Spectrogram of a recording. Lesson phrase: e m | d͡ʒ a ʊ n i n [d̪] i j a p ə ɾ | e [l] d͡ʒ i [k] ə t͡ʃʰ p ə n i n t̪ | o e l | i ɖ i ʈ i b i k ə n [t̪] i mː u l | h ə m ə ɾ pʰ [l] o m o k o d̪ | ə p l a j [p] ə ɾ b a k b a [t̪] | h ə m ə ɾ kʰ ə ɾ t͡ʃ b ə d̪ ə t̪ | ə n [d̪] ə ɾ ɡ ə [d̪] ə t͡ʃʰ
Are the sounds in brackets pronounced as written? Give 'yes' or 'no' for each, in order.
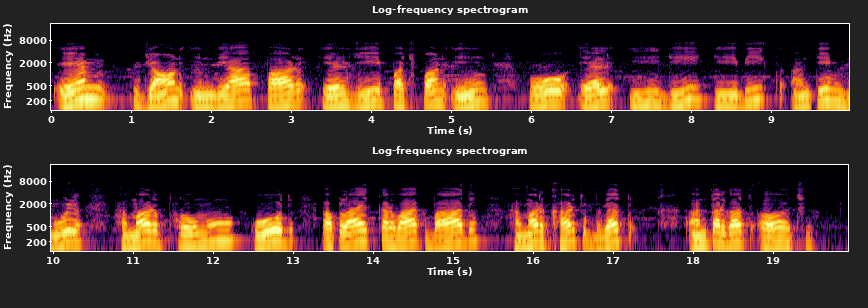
yes, yes, no, yes, no, no, no, no, no

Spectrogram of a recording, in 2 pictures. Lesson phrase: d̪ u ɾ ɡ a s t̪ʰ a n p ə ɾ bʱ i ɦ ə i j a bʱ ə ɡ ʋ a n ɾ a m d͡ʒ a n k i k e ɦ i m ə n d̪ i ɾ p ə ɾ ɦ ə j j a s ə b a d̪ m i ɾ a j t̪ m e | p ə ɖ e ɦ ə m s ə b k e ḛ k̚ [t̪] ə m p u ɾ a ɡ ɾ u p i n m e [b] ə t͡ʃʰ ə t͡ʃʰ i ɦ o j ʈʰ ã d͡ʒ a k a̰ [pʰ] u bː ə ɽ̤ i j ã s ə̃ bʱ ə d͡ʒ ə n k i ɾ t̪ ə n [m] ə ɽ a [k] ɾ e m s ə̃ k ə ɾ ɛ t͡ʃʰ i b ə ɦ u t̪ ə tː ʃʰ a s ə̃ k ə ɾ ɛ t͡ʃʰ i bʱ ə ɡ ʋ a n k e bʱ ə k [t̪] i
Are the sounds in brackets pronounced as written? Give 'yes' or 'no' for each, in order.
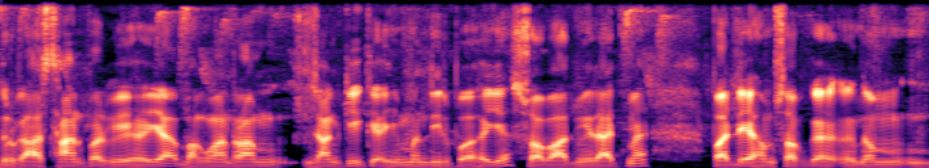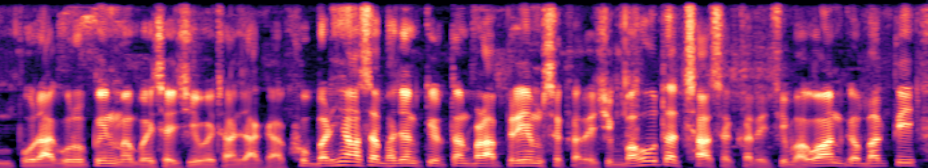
no, yes, no, no, no, yes

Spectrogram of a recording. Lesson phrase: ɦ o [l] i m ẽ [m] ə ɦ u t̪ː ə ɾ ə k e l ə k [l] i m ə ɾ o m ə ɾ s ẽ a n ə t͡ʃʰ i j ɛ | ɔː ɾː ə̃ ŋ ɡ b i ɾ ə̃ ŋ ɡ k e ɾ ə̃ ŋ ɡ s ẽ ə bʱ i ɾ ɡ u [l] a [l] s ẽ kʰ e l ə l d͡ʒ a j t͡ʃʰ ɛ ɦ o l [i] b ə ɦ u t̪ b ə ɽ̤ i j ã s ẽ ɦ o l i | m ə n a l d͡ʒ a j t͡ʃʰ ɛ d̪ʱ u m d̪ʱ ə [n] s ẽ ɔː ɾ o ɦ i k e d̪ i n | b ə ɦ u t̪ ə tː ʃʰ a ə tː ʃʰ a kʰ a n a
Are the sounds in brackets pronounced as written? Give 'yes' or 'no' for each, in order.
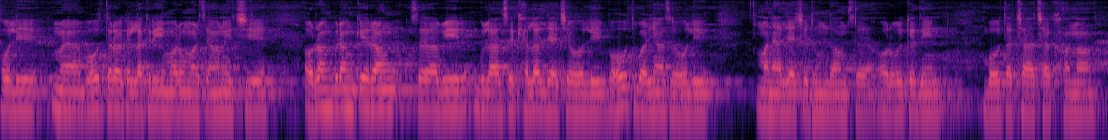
yes, no, no, yes, yes, yes, no

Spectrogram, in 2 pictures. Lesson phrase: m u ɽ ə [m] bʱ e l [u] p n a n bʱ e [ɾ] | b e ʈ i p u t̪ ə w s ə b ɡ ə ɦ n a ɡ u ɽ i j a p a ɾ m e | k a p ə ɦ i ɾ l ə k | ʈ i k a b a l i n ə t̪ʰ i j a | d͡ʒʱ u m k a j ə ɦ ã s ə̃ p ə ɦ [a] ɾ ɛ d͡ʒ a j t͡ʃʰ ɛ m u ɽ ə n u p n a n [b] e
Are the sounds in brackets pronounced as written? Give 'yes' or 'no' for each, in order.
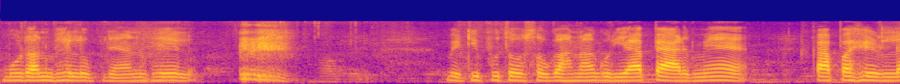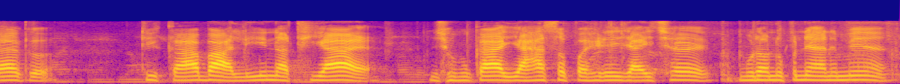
no, yes, no, no, no

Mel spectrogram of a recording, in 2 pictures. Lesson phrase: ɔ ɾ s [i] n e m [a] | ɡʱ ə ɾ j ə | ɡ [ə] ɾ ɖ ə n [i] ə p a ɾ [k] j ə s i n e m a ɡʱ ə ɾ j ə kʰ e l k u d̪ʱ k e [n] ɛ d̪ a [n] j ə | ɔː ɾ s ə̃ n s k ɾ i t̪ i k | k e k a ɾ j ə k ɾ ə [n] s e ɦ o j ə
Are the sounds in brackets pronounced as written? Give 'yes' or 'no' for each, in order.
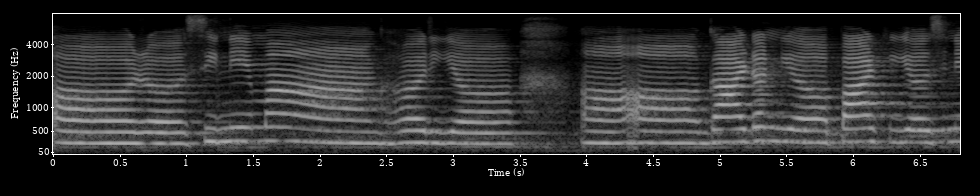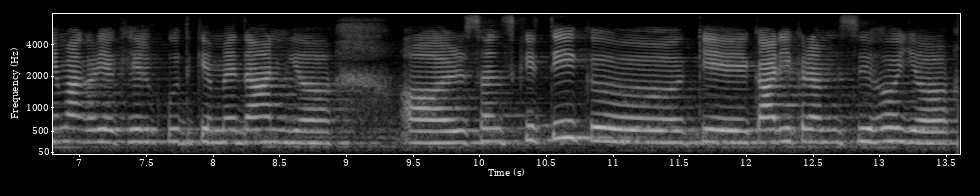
yes, yes, no, no, yes, no, yes, no

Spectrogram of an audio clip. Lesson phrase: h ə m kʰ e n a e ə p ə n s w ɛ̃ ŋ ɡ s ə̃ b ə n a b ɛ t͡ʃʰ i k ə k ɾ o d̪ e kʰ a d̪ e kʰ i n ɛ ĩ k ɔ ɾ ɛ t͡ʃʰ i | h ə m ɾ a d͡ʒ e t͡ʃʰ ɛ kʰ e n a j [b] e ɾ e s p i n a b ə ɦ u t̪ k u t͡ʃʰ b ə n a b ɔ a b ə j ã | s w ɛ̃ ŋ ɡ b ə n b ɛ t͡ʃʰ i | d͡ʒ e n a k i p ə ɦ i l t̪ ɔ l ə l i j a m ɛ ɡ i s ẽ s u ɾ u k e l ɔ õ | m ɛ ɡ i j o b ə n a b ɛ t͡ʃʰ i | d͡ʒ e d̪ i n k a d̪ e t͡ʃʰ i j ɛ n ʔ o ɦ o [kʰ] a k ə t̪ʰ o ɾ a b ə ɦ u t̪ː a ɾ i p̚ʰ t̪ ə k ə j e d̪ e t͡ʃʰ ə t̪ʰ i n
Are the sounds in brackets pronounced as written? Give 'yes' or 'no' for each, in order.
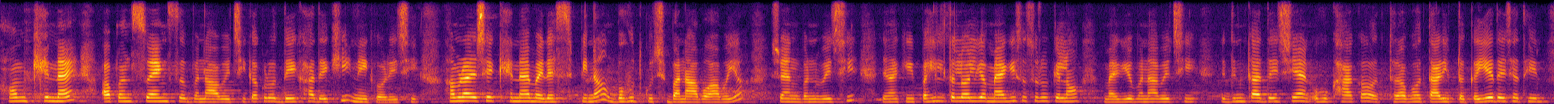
no, yes

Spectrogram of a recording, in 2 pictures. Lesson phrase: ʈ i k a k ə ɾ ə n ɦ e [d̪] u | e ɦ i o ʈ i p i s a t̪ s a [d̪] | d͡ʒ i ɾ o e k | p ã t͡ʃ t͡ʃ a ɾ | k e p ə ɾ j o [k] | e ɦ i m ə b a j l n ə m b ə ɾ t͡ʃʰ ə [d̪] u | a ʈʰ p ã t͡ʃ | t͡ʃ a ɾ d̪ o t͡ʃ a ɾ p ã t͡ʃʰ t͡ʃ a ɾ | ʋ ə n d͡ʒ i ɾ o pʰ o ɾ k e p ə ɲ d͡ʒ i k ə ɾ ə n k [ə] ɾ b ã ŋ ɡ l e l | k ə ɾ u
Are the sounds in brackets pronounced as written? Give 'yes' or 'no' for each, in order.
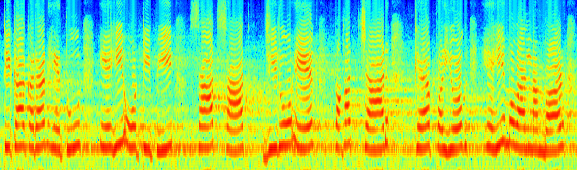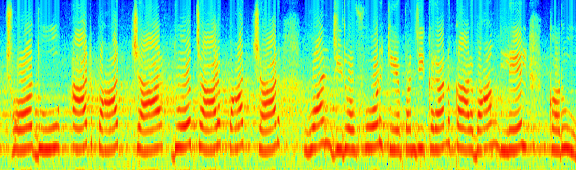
no, no, no, yes, no

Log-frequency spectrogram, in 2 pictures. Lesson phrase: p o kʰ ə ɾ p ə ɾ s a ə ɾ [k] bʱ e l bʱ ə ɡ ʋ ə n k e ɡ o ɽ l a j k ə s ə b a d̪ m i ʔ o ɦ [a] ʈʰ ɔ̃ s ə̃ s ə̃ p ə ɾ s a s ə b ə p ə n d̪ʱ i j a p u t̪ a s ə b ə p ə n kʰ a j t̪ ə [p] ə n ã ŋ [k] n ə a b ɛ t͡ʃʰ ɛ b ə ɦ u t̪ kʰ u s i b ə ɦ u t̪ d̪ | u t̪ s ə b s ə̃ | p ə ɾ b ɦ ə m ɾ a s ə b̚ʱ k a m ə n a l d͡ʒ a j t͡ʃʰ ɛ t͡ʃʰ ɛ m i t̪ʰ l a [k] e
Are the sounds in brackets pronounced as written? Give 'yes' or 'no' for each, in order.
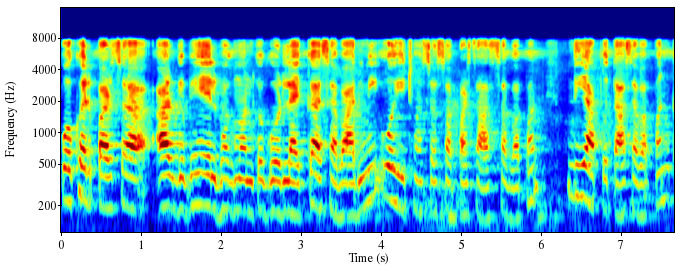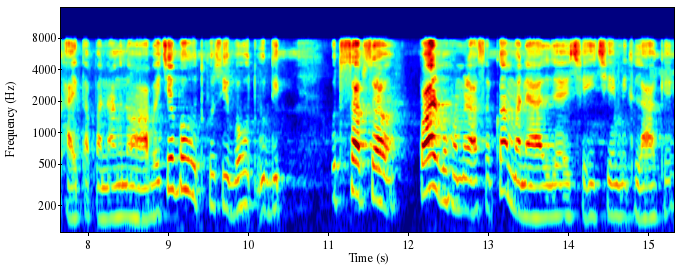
no, no, yes, no, yes

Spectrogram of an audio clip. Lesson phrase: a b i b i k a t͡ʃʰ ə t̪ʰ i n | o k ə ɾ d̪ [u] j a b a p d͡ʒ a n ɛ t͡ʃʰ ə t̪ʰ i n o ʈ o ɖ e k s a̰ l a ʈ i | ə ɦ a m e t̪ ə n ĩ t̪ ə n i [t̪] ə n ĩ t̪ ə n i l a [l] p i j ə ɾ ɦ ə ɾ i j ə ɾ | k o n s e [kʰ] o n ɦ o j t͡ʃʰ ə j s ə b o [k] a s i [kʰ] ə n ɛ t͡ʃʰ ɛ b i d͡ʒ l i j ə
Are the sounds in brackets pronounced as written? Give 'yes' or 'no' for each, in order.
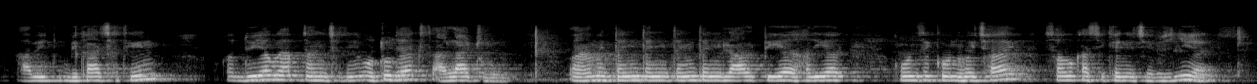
yes, yes, yes, no, yes, yes

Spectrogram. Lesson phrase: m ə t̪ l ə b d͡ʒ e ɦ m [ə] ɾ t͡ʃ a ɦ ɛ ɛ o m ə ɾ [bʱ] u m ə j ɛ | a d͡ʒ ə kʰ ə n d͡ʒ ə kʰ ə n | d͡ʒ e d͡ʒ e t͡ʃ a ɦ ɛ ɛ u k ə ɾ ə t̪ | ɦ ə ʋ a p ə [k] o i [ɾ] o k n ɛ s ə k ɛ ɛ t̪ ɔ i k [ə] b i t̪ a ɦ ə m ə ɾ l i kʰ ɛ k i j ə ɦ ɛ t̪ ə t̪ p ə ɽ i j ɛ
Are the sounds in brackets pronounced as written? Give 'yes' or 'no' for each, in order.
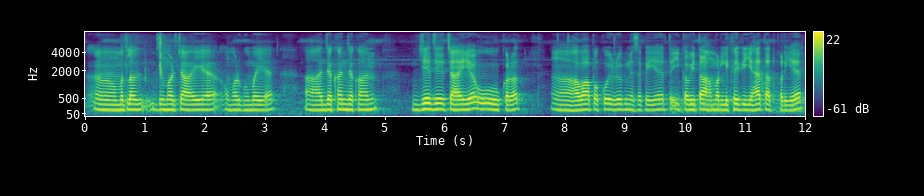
yes, no, yes, yes, yes

